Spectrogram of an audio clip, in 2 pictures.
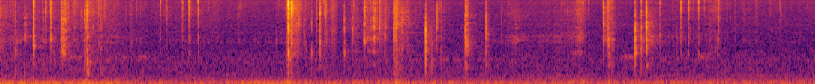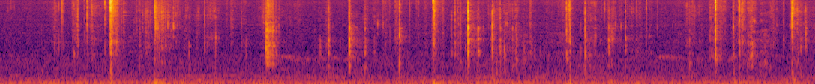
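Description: A utility knife blade shaves thin curls off a solid lilac soap bar held in the hand. Soft, crumbly scraping and crinkling run throughout, broken by sharp, bright crackling snaps over a low, steady rumble.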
